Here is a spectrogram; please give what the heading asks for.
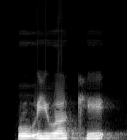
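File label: Maya, male; INALI; MayaYuc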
